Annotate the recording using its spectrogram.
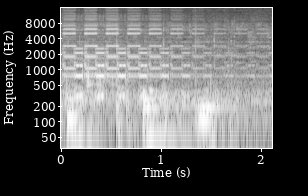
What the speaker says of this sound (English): Let's get as far away from the alarm as possible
